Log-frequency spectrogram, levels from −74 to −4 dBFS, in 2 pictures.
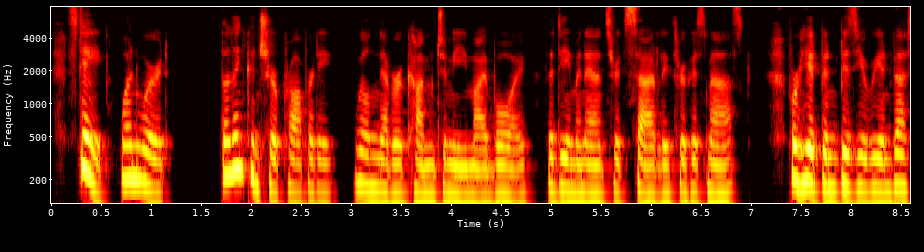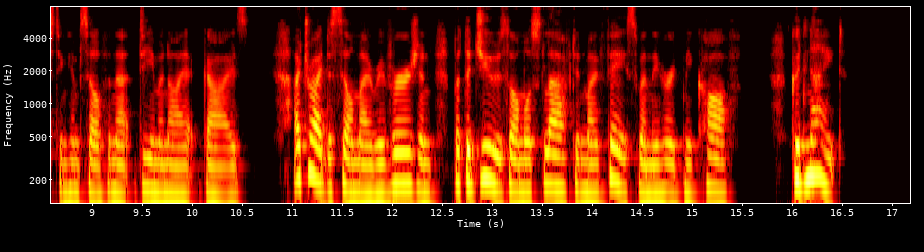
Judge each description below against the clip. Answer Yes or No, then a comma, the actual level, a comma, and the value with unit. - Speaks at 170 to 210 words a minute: Yes, average, 190 wpm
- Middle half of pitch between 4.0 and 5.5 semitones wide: No, average, 3.5 semitones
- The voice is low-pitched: No, medium, 150 Hz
